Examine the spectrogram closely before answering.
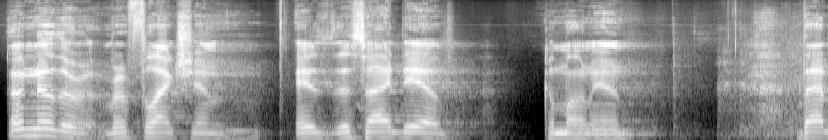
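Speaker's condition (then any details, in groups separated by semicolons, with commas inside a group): ALS; choked seriously on saliva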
